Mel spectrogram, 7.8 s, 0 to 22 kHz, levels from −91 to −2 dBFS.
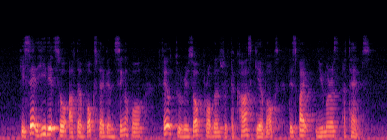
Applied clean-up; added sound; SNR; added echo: none; none; none; none.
